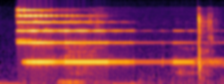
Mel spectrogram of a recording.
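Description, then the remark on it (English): A single bright notification bell ding rings out clear, its tones slowly fading, followed about two seconds later by a short, sharp click. “If you haven't already, please make sure to like, subscribe, and click the notification bell.”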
